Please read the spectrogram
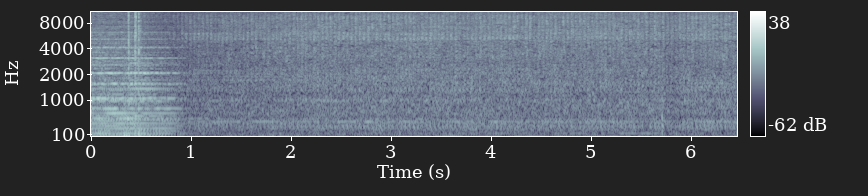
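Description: A music cue ends with a sharp hit about a third of a second in, then dies away. From about a second in, a steady mechanical running sound, like a small motor, carries on at an even level.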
